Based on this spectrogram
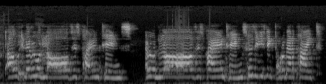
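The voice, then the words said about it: Monty Python-style comic woman voice. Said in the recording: “You sound like Monty Python doing a woman. ... doing the Monty Python voice.”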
